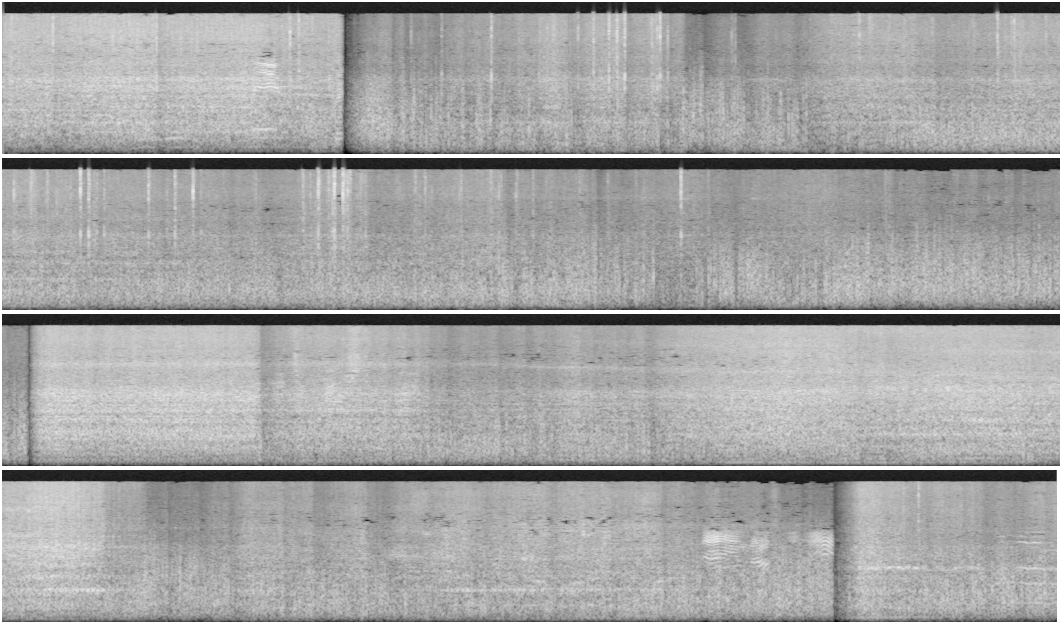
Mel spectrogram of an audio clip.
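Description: Wind rushing over the microphone and road noise from a moving golf cart, with indistinct voices mixed in. The sound breaks off abruptly and changes twice, once early and once about halfway through.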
